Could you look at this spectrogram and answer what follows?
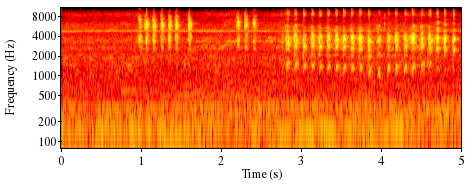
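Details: Eurasian tree sparrows in the wild, a fighting recording used for training: short clusters of chirps, a pause, then a continuous rapid stream of buzzy chirps.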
